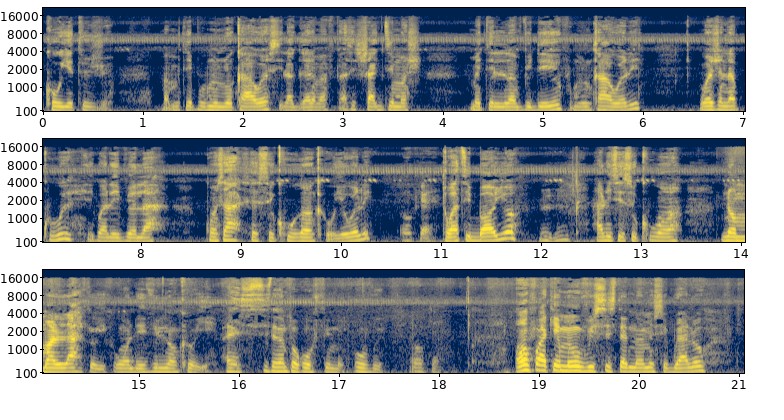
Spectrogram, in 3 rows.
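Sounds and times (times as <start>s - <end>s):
crickets chirring: 0.0s - 21.0s
person talking: 6.5s - 20.8s.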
